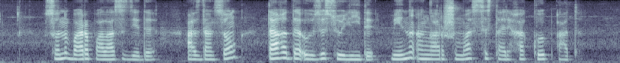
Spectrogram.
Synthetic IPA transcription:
so̞nəbɑɾəpɑlˠɑsəzd̪e̞d̪ɪ | ɑzd̪ɑnso̞ɴ | t̪ʰɑʁəd̪ɑʔwʔɵzɪsɵjlejd̪ɪme̞nɪŋʔɑɴʁɑɾuʃəmɑsɪzt̪ʰɑɾijχɑkʲʰɵpɑd̪

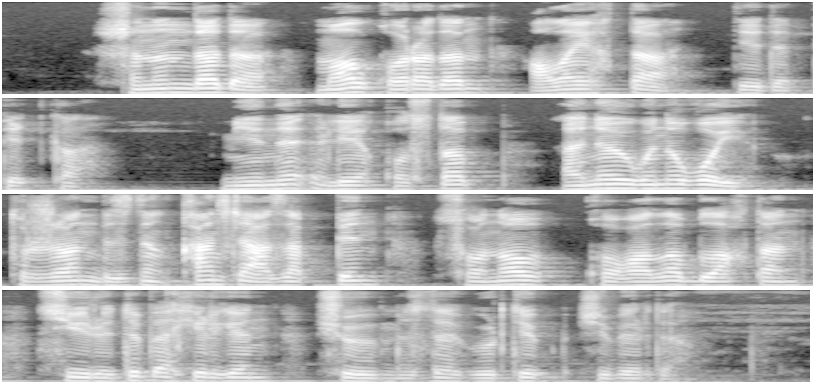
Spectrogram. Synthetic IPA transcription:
ʃənənd̪ɑd̪ɑmɑlˠqʰo̞ɾɑd̪ɑnɑlˠɑjəq̚t̪ɑd̪̥e̞d̪ɪpʰʲe̞t̪ka | me̞nɪʔɪle̞qʰo̞st̪ɑp̚ | ænæwkʲʏnɪʁo̞jt̪ʰʊɾʒɑnbɪzd̪ɪŋqʰɑnʃɑːzɑpːe̞n | so̞nɑwqʰo̞ʁɑlˠəbʊlˠɑqt̪ɑnsʏjɾe̞t̪ɪpækʲe̞lɡʲe̞nʃɵwɪmɪzd̪ɪwɵɾt̪e̞p̚ʒ̥ɪbe̞ɾd̪ɪ

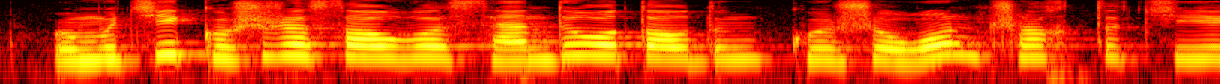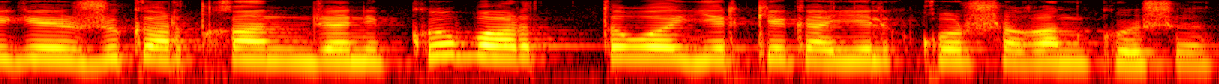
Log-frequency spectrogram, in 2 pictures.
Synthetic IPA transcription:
wɵmɪt̪ijkʲʰɵʃɪʒɑsɑwəsænd̪ɪwo̞t̪ɑwd̪əɴkʲʰɵʃɪwo̞nʃɑqt̪ət̪ʰije̞ɡʲe̞ʒʏkʲɑɾt̪qɑnʒæne̞kʲʰɵpɑɾt̪ːəwˠəje̞ɾkʲe̞kʲæje̞lqʰo̞ɾʃɑʁɑŋkʲʰɵʃɪ

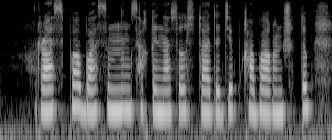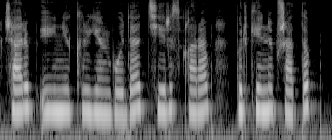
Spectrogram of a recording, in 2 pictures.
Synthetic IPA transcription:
rɑspɑbɑsəmnəɴsɑqijnɑsəʊst̪ɑd̪əd̪e̞p̚qʰɑbɑʁənʃə̥t̪əp̚ʃæɾɪpʏjɪne̞kʲʰɪɾɡʲe̞nbo̞jd̪ɑt̪ʰiɾɪsqʰɑɾɑp̚b̥ʏɾkʲʰe̞nɪpʒ̥ɑt̪əp̚

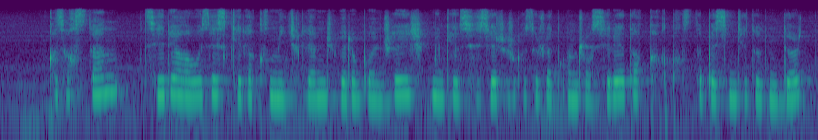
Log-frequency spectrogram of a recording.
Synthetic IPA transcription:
qʰɑzɑqst̪ɑn | sʲiɾʲijaʁɑwɵzæskʲe̞ɾijqʰəzme̞t̪ʒeɾle̞ɾɪnʒɪbe̞ɾubo̞jənʃɑeʃɪ̥kme̞ŋkʲʰe̞lsɪzd̪eɾʒʏɾɡʲɪzɪlɪpʒɑt̪̚qɑnʒoqsiɾijɑd̪ɑqʰɑ̥qt̪ə̥qə̥st̪əpɑsent̪e̞t̪ut̪ɪnt̪ʰɵɾt̪̚

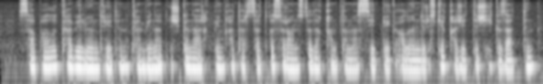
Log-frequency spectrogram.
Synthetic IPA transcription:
sɑpɑlˠəkʰabelʲwɵnd̪ɪɾe̞t̪ɪŋkʰo̞mbijnat̪ɪʃkʲɪnɑɾəq̚pe̞ɴqʰɑt̪ʰɑɾsəɾt̪qəsʊɾɑnəst̪əd̪ɑqʰɑmt̪ʰɑmɑsəze̞t̪̚pe̞kʲɑ̰lˠwɵnd̪ɪɾɪskʲe̞qʰɑʒe̞t̪ːɪʃe̞kʲɪzɑt̪ːəɴ

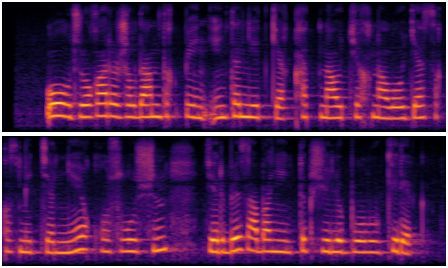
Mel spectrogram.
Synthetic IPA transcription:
wo̞lˠʒo̞ʁɑɾəʒəlˠd̪ɑmd̪əq̚pe̞nḭjnt̪e̞rne̞t̪kʲe̞qʰɑt̪ənɑwt̪ʲʰe̞χno̞lˠo̞ɡʲijasəqʰəzme̞t̪ːe̞ɾɪne̞qʰo̞səlˠuʏʃɪnd̪e̞ɾbɪzabonʲe̞nt̪ːɪkʒelɪbo̞lˠuəkʲʰe̞ɾe̞k

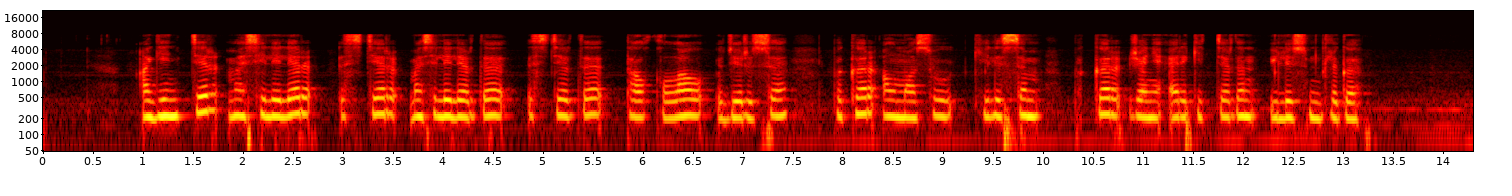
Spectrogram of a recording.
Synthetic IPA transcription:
aɡʲe̞nt̪ːe̞ɾmæse̞le̞le̞ɾ | ɪst̪e̞ɾmæse̞le̞le̞ɾd̪ɪɪst̪e̞ɾd̪ɪt̪ʰɑlˠqʰəlˠɑwʏd̪e̞ɾɪsɪ | pʰɪkʲɪɾɑlˠmɑsukʲʰe̞lɪsɪm | pʰɪ̥kʲɪɾʒæne̞ʔæɾe̞kʲe̞t̪ːe̞ɾd̪ɪŋʏjle̞sɪmd̪ɪlɪɡʲɪ

